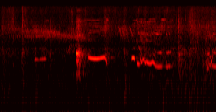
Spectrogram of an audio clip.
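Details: Whimpering from Dogo Canario puppies aged five weeks, litter of Bomba and Carus: thin, high, quavering squeals in short bursts, one held longer and falling in pitch, over a quiet background.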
